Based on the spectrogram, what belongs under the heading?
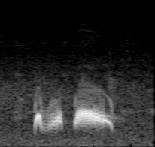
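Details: Spotted dove call in the 'thổ pha thúc đấu' style, made to lure wild birds: a brief hooked coo, a soft pause, then one sustained low mellow coo. The background is quiet.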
